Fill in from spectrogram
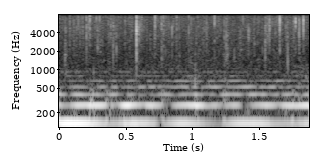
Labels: {"label": "biophony, midshipman", "recorder": "SoundTrap 500"}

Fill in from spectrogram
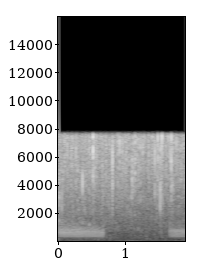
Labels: {"label": "biophony, croak", "recorder": "SoundTrap 500"}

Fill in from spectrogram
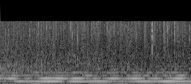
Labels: {"label": "biophony, midshipman", "recorder": "SoundTrap 500"}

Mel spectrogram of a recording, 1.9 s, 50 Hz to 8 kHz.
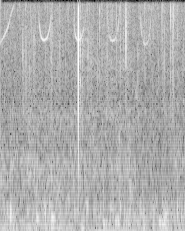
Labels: {"label": "biophony, dolphin", "recorder": "SoundTrap 500"}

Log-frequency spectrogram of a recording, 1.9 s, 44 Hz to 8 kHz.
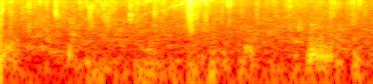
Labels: {"label": "biophony, dolphin", "recorder": "SoundTrap 500"}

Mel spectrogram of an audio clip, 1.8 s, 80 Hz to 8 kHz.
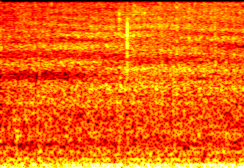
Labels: {"label": "anthrophony, boat engine", "recorder": "SoundTrap 500"}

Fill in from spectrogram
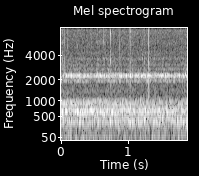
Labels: {"label": "anthrophony, boat engine", "recorder": "HydroMoth"}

